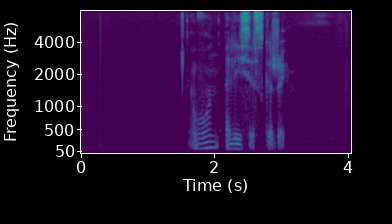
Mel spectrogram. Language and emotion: Russian, neutral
